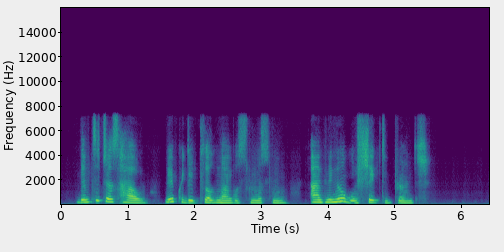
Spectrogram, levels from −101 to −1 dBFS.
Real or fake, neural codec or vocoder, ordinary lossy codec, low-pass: fake; codec, 16 kHz, 1 kbps, FreqCodec, smaller model; none; 7.2 kHz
